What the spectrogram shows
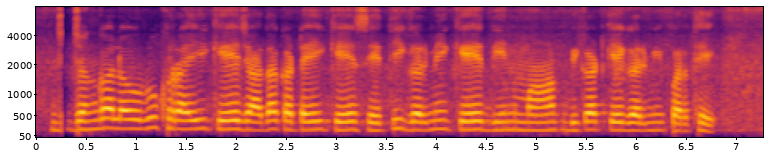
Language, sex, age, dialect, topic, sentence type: Chhattisgarhi, male, 18-24, Western/Budati/Khatahi, agriculture, statement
